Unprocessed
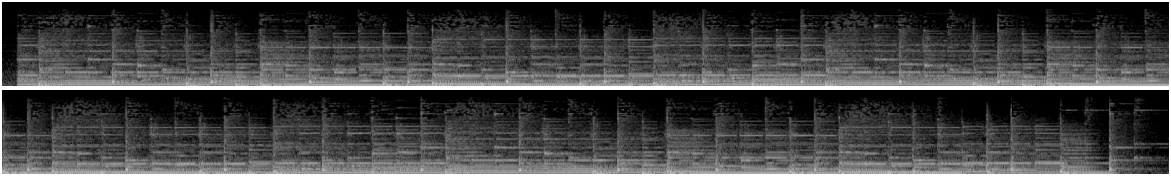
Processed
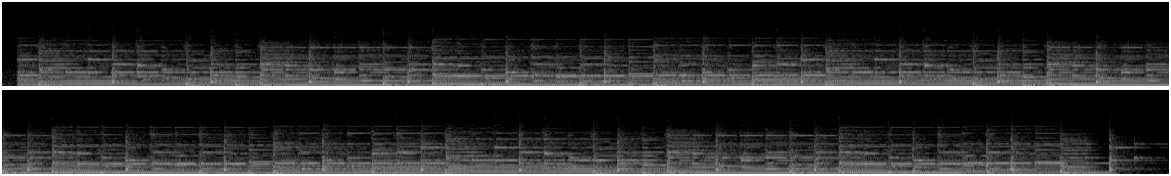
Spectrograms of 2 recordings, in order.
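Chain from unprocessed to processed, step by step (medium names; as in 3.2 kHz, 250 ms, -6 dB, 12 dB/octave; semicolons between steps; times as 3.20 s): low-pass 2 kHz 12 dB/octave; bass shelf 260 Hz -6.5 dB; companded quantiser 8-bit; trim -6.5 dB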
